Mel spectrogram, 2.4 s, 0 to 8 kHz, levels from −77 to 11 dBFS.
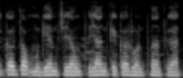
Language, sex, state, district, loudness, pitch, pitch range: Wancho, male, Arunachal Pradesh, Longding, -17 LUFS, 135 Hz, 130-140 Hz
